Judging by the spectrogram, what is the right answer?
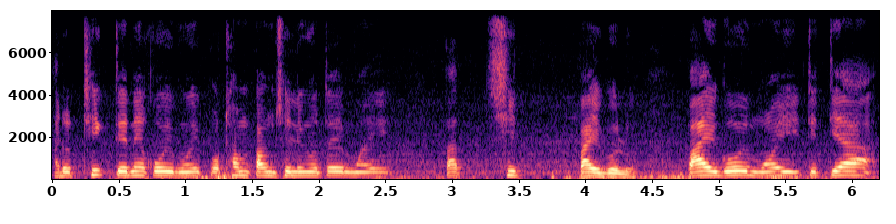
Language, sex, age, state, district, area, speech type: Assamese, male, 18-30, Assam, Nalbari, rural, spontaneous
